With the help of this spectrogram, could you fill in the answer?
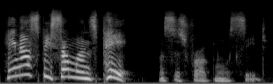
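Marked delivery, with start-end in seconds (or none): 0.0-1.3 high, projected neighbourly remark; calling out. A narrator's reading. Missus Frogmore to Janey about the rooster, calling out. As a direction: pitch it up and call it across the yard.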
